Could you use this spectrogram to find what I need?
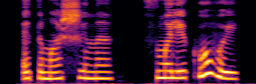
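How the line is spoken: Timid girl's question. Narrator (Russian): робко спросила одна из девчонок

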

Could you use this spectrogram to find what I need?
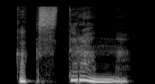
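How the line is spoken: Muttering. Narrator (Russian): пробормотала она

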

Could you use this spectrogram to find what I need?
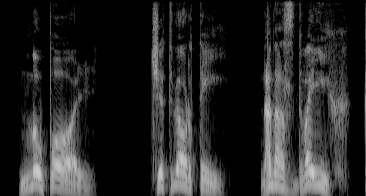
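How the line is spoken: Shouting. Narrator (Russian): крикнул Сорвиголова

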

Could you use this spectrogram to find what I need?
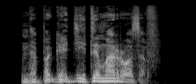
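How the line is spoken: Conciliatory mutter. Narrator (Russian): уже примирительно пробормотал Кулебякин

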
